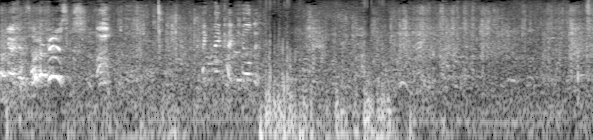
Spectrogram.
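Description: Feet scuffle on a dirt ground.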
